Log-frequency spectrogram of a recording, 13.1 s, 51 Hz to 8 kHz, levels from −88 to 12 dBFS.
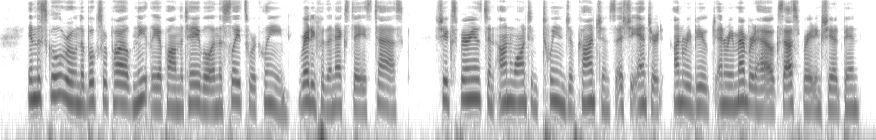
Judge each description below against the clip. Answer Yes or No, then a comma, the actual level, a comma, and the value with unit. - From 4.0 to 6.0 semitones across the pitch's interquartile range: No, average, 3.3 semitones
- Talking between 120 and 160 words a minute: No, average, 185 wpm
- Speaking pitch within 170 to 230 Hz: Yes, medium, 185 Hz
